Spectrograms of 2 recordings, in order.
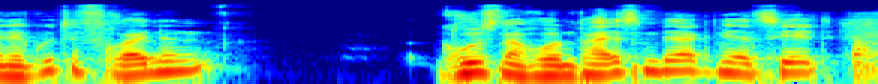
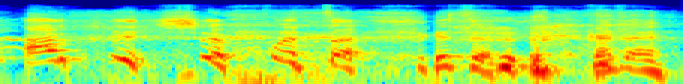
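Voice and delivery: high-pitched laughter over words; giggling through the words; laughing; 8 semitones higher than usual. Real, not acted. Laughing at the slip.

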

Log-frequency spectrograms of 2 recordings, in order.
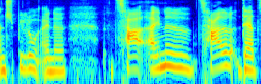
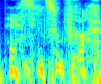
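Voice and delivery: softer, through giggles; laughing; 2 semitones lower, 6 dB quieter than usual. Real, not acted. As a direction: repeat it while laughing. Repeating line through laughter.

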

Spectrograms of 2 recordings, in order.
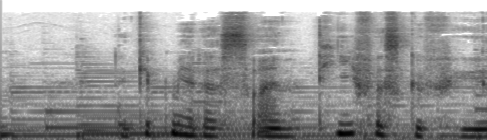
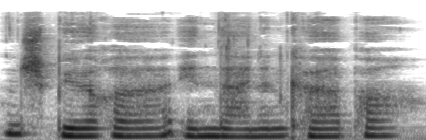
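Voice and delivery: soft spa whisper; 8 dB quieter than usual. Acted. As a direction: whisper gently, guiding them into calm. Leitet eine Meditation. (sanftes Meditationsflüstern)

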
